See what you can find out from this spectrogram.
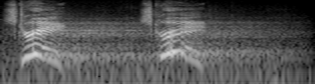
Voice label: Hockey Male "Screen"; Hockey Vocal Sounds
